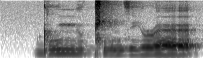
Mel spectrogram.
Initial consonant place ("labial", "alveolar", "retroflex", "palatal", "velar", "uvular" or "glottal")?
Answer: retroflex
